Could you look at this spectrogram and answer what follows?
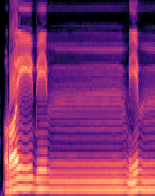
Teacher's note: memasukkan tanwinnya ke mim dan ditahan gunnahnya. Roibim mim, panjangkan dulu, tahan gunnahnya 2 harokat. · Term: idgham bi gunnah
